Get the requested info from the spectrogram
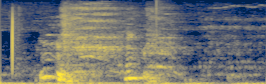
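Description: A single sharp click at the start, then a short, breathy cough lasting under a second.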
